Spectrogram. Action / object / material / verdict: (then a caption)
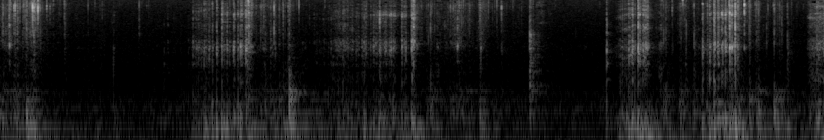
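scrape / bar of soap shaved with a metal blade / soap / none. A metal blade shaves the edge of a rectangular, solid yellow bar of soap held in the hand. It makes bursts of dry, crisp scraping and tearing with a bright, gritty top end over a low, muffled rumble. Quieter gaps fall between the louder strokes.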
